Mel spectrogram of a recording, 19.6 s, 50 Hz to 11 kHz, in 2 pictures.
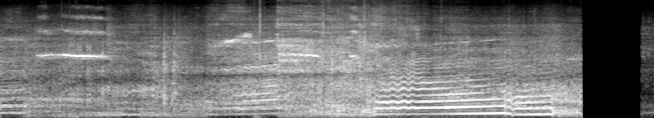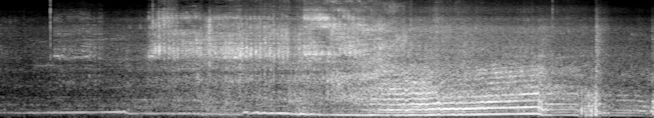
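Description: Two R5-class rally cars' turbocharged four-cylinder engines at full throttle, one after the other. The first revs up with its engine pitch climbing through the gears and cuts off abruptly. The second comes in quieter, then loud, with the pitch dropping and climbing again across gear changes.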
